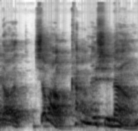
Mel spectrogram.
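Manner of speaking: high, pressing "chill out" to a friend; urgent calming plea. Retold or imitated. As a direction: hurry to defuse it, voice up. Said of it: "I'm like".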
